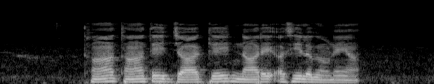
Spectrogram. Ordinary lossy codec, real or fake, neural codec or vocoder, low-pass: MP3, 64 kbps; real; none; 7.2 kHz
